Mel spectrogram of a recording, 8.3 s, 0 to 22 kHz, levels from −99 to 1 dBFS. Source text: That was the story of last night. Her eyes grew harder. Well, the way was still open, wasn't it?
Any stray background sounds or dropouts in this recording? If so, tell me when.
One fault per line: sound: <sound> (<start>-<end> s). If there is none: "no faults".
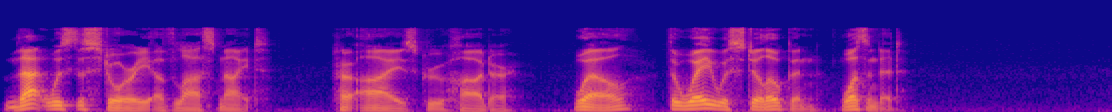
no faults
